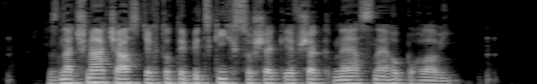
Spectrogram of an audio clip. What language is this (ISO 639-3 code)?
ces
